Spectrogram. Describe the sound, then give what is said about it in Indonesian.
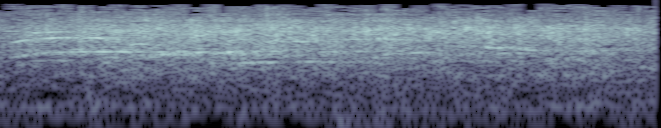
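Audience applause for a child who came forward at a preacher's gathering: a dense, steady patter of many hands clapping at an even level throughout, with no voices. “Kasih tepuk tangan buat yang maju.”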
